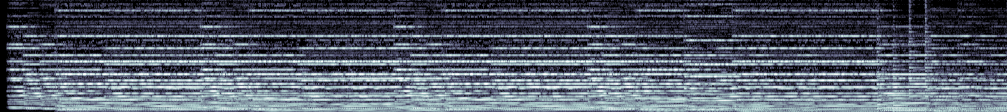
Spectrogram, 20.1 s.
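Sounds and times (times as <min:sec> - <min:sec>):
organ medley: 0:00.2 - 0:20.1.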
